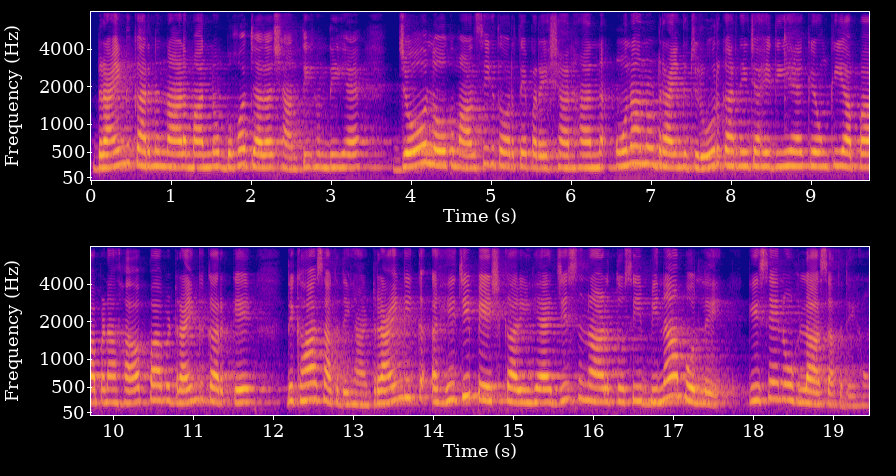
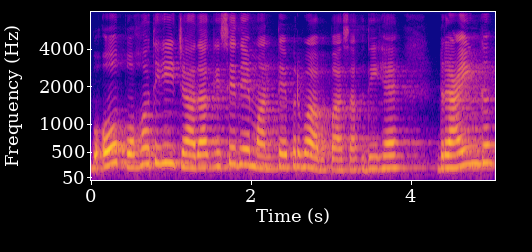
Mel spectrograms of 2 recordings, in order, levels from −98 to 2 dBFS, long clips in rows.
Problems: background sounds at intervals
